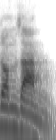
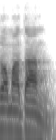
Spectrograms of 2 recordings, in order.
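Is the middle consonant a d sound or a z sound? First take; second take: z; d. First: The middle consonant is a z sound. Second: The middle consonant is a d sound. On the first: "জ উচ্চারণও হয়" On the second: "দ উচ্চারণও হয়"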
